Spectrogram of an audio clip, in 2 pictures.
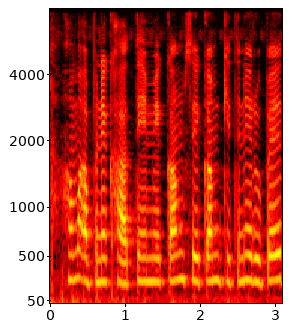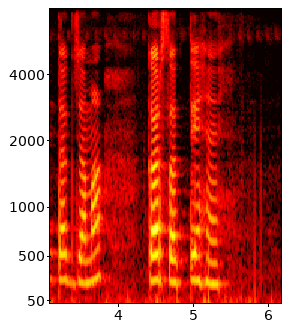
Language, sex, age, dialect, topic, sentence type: Hindi, female, 36-40, Kanauji Braj Bhasha, banking, question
